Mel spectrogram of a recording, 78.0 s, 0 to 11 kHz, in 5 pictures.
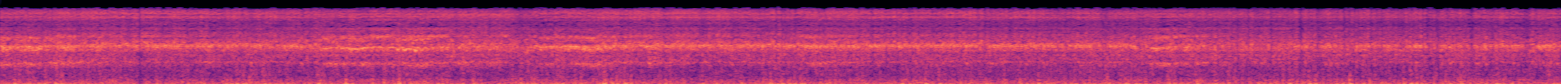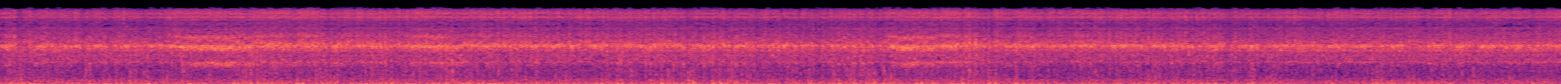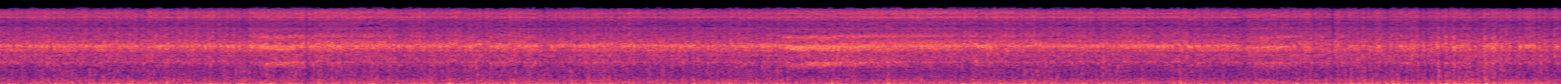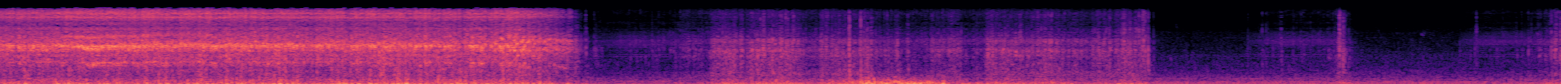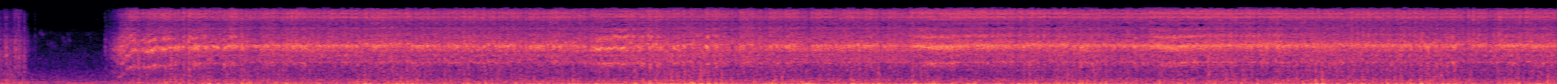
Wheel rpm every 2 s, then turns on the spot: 220, 230, 220, 230, 230, 230, 230, 240, 230, 230, 230, 230, 230, 230, 240, 240, 230, 230, 230, 230, 230, 230, 230, 230, 230, 210, 30, 20, 20, 0, 0, 50, 220, 230, 230, 230, 230, 230, 230.
52-58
